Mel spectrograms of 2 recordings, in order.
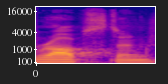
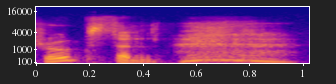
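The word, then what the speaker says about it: Ropsten: just test that the whole stack works on Robston, for instance. Yeah, if I have to break a lance, by the way, for the shouting stone near Stockholm. We were told during the merge call it's pronounced Roopston, and it's the shouting stone where people were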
